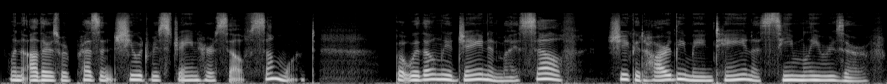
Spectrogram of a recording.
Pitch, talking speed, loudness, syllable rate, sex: 200 Hz, 150 wpm, -16 LUFS, 4.9 syllables/s, female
